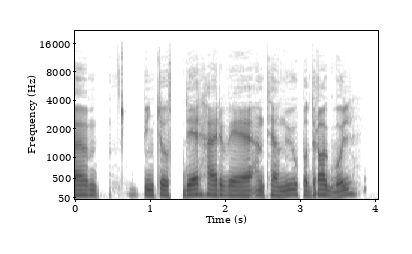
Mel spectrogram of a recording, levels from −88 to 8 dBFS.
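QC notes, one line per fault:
1.27 to 1.45 s, digital wireless dropout: the speech simply stops for about 180 ms and comes back, a clean hole of near silence with no crackle, hiss or burst of noise on either side. That's the receiver giving up on a stretch of corrupted data and muting itself with a very quick fade rather than passing garbage through, so instead of noise you just get a tidy gap where the audio should be.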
